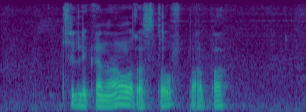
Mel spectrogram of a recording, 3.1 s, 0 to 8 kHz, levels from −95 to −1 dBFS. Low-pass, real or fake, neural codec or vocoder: 7.2 kHz; fake; codec, 44.1 kHz, 7.8 kbps, Pupu-Codec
